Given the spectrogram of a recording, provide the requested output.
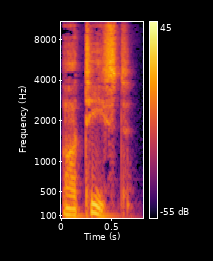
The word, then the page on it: artiste: British English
